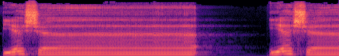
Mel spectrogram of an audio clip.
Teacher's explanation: ثالثا، لاحظ المد المتصل في كلمة يشاء يشاء، اجتمع حرف المد وهو الألف مع الهمزة في كلمة واحدة، والواجب هنا أن نمد هذا المد خمس حركات وجوبا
